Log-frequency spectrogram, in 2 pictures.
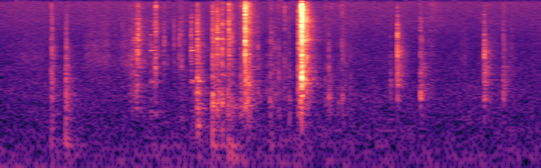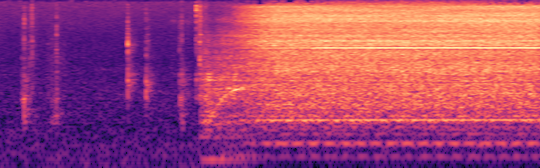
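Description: A food processor starts up at about seven seconds and churns tahini, giving a loud, steady motor whir that lasts to the end. Before that come scattered clicks and knocks from scraping the bowl.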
